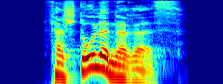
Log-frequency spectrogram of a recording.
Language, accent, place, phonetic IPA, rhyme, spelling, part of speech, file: German, Germany, Berlin, [fɛɐ̯ˈʃtoːlənəʁəs], -oːlənəʁəs, verstohleneres, adjective, De-verstohleneres.ogg
- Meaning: strong/mixed nominative/accusative neuter singular comparative degree of verstohlen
